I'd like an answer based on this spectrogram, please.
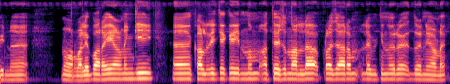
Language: Malayalam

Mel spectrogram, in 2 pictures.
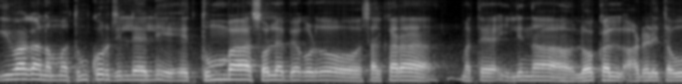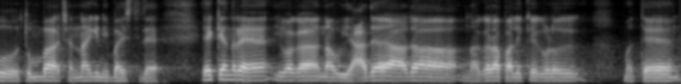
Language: Kannada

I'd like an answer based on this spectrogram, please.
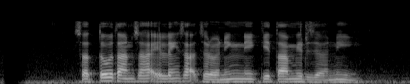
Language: Javanese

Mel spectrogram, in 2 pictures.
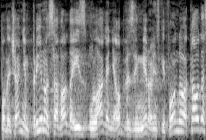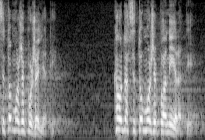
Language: Croatian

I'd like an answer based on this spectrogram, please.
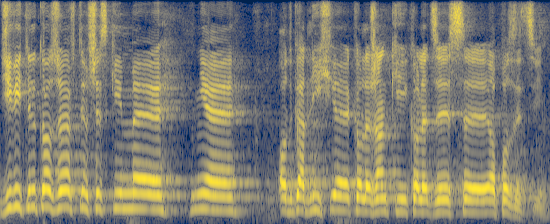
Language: Polish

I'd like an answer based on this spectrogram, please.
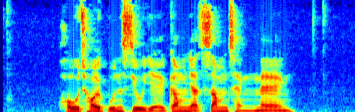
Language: Cantonese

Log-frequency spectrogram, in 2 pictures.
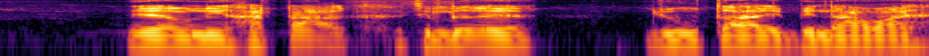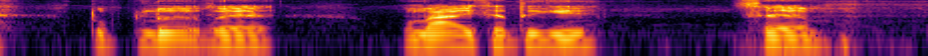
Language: Santali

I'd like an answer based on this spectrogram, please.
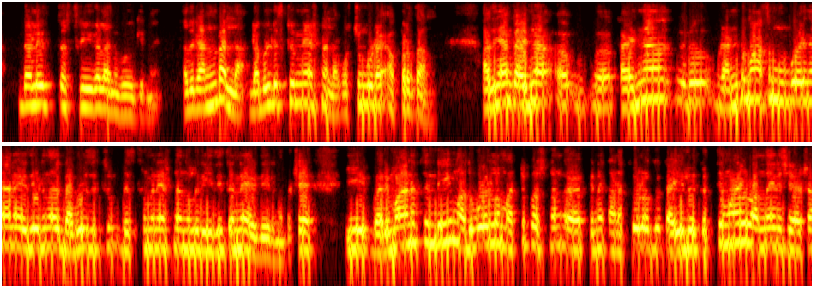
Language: Malayalam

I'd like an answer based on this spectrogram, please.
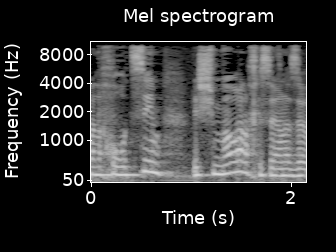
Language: Hebrew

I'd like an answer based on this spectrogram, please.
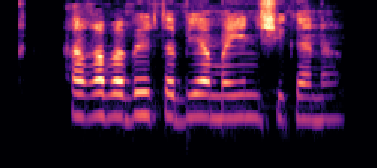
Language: Pashto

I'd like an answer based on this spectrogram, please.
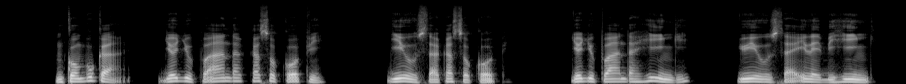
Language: Matengo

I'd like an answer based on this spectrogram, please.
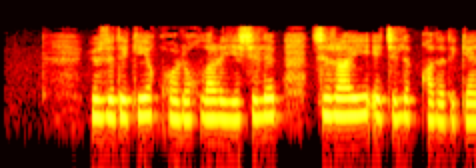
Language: Uyghur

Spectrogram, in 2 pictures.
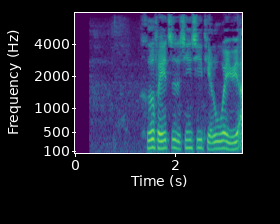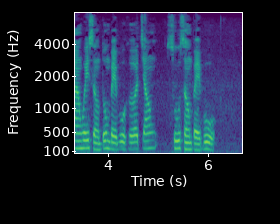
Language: Chinese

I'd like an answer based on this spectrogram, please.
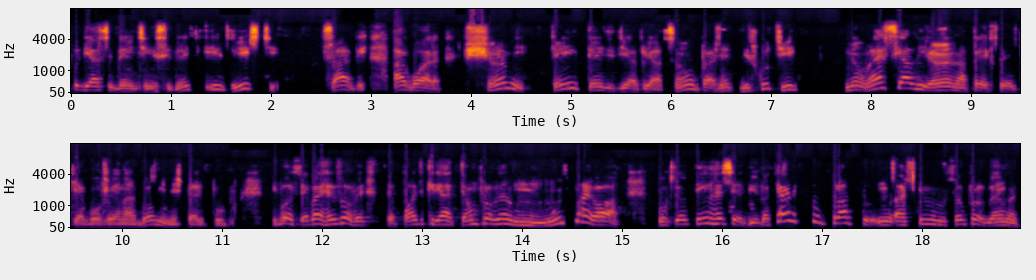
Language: Portuguese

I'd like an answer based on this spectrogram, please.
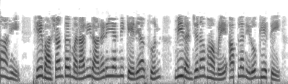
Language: Marathi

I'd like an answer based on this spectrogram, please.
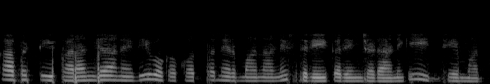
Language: Telugu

